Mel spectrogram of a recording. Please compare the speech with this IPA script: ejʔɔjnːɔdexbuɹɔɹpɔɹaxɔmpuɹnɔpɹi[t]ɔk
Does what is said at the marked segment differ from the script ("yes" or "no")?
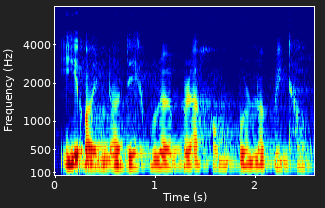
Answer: yes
